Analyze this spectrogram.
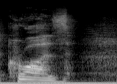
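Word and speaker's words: Cross-Z: becomes coming rider cross which is cross and then like there's a dash with a Z at the end that's how you basically pronounce it but you pronounce it as cross you know and so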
